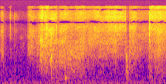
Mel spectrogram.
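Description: Faint rustle of paper journal pages being turned by hand, with a few soft ticks.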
